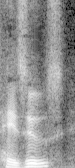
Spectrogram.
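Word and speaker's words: Jesús: of French ur and in Spanish its hey-zeus in Arabic its Issa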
